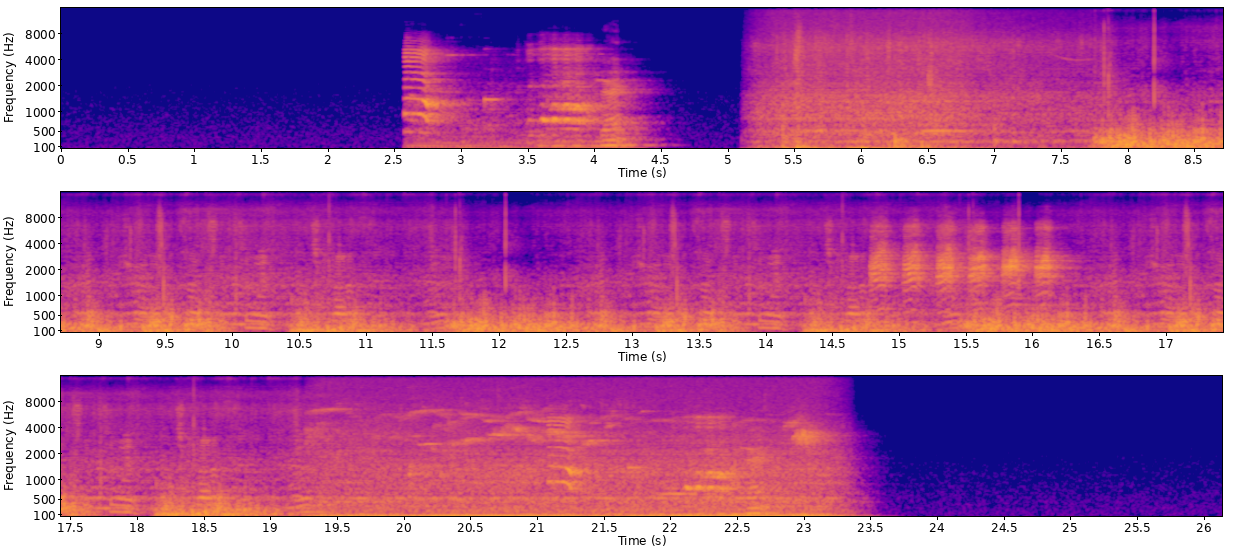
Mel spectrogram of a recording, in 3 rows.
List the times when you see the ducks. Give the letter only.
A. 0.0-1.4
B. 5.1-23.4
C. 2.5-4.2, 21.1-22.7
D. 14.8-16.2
D.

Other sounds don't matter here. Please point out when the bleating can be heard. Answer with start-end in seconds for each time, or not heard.
2.5-4.2, 21.1-22.7.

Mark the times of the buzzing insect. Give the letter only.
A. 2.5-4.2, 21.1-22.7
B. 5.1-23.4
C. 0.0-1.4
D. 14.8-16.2
B.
